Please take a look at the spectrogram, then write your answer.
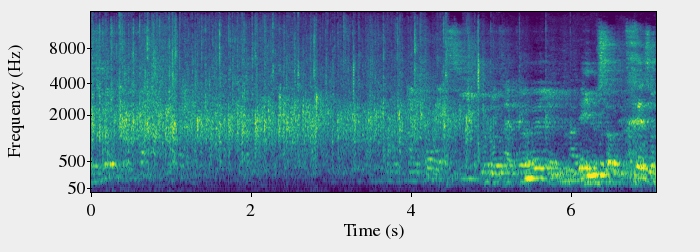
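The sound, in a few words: audience applause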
